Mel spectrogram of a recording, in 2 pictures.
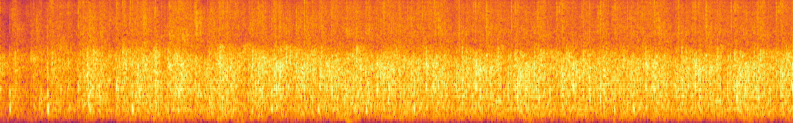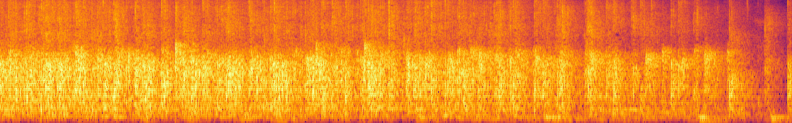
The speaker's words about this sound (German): ich darf dich mit einem großen Applaus zu mir auf die Bühne bitten.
